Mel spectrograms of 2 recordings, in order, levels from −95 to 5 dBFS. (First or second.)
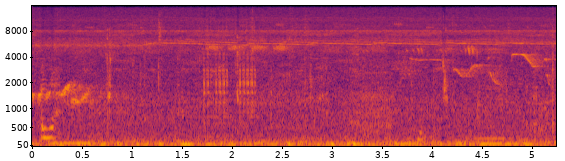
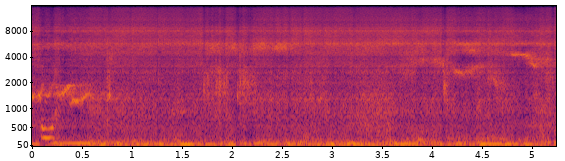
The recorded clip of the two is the first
